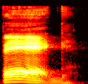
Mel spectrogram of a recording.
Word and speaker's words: bag: It's not bag, it's more like beg. Beg, as in to beg for food.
